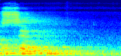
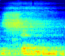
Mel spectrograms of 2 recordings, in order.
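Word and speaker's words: שֵׁם: E mais, é a única vez que aparece a palavra Sem, é nessa palavra. Na verdade, a pronúncia deveria ser Shem.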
